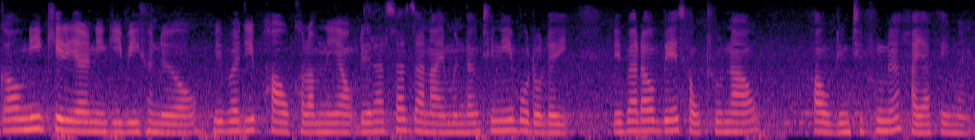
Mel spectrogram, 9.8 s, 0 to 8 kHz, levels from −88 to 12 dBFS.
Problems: low volume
